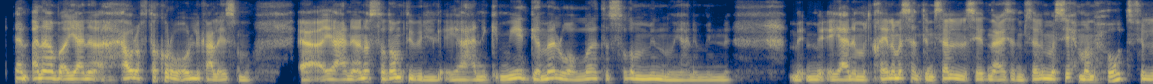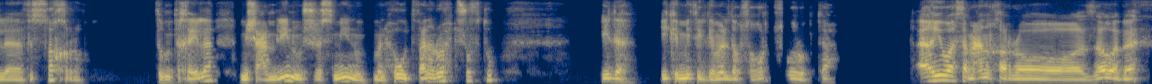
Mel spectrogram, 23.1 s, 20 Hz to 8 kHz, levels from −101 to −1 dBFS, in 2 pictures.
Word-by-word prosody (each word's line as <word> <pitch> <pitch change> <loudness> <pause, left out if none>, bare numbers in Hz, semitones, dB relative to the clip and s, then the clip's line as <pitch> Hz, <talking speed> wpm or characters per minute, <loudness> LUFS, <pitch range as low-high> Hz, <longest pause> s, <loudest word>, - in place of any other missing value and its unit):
كان 245 +1 +1
أنا 245 0 +5
بقى 230 - +1
يعني 110 0 +2
هاحاول 250 - +1
أفتكره 245 0 -3
وأقول 230 0 +1
لِك 235 - -3
على 95 0 0
إسمه، 90 -3 -4 0.5
آآ - - +4
يعني - - +1
أنا - - +2
اتصَدمت 245 - +1
بال 95 -2 -3
يعني 95 0 -2
كمية 105 +6 0
جَمال 120 +4 +1
والله 100 +2 -2
تتصدمي 110 -2 -1
مِنُه، 95 -4 -1
يعني 90 0 -7
من 90 0 -7
م 90 - -12 0.6
م 100 +1 -3
يعني 95 +1 0
مُتخيلة 95 +5 0
مثلًا 120 -3 +1
تمثال 110 +5 0
لسيدنا 105 0 -1
عيسى، 95 +2 -1
تمثال 95 +4 -3
المسيح 115 +3 +1
منحوت 150 - -1
في 115 - -3
ال 95 -3 -1
في - - -12
الصخرة، 90 -1 -2 0.6
أنتِ - - -8
متخيلة؟ 160 +9 0 0.3
مش 105 -1 +4
عاملينُه 100 +8 +3
مش 105 - +1
راسمينُه، 105 -2 +1
منحوت 115 +6 0
فأنا 120 +3 +1
رُحت 150 +4 -1
شُفته، 150 +4 -4 1.0
إيه 120 - +2
ده، - - -1 0.2
إيه 120 - +1
كمية 120 +1 +2
الجَمال 110 +2 +1
ده 110 - -1
و - - -6
صورت 110 +4 -7
صور 115 -2 -4
وبتاع، - - -9 0.9
أيوه 170 +2 +6
سمعان 115 -4 +3
الخرَّاز 105 -4 +1
هو 130 +1 +5
ده، 110 +1 +1
110 Hz, 165 wpm, -22 LUFS, 95-125 Hz, 1.0 s, أيوه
